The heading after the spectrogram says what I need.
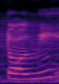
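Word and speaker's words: Ptolemy: And then मतलब ही rejected the concept of टॉलमी। ये मतलब पी जो है वो साइलेंट है, टॉलमी and Euclid, F पी जो साइलेंट है, अबाउट लाइट।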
